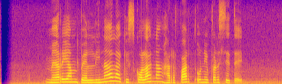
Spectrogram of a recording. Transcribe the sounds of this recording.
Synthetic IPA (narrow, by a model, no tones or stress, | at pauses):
maɾiamb̥ɛlːinalaɡ̥i̤sə̥kolahnaŋɦarfart̪unifərsit̪e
